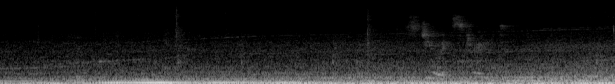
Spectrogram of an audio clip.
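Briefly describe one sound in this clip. The bus interior rattles and creaks as the bus drives.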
